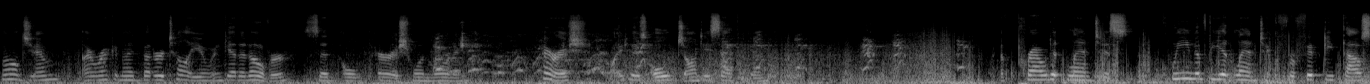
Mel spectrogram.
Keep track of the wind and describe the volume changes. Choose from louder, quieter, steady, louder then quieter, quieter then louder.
louder.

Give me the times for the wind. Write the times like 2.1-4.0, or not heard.
0.0-13.6.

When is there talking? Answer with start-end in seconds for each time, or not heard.
0.0-7.7, 10.0-13.6.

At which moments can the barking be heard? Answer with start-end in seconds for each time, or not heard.
3.9-9.8.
